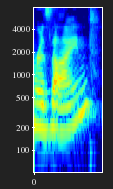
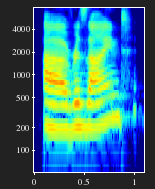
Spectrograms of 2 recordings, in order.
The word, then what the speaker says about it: resign: And even though we have an S here, it's pronounced like a Z.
